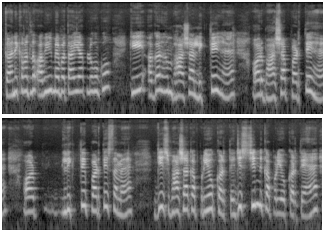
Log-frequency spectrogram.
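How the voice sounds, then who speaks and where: A woman teaching a primary school Hindi class, explaining slowly and asking questions that she answers herself. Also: sits high, dull audio. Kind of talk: online class lesson.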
